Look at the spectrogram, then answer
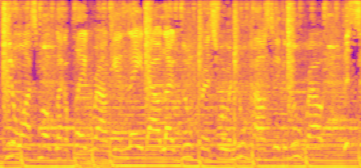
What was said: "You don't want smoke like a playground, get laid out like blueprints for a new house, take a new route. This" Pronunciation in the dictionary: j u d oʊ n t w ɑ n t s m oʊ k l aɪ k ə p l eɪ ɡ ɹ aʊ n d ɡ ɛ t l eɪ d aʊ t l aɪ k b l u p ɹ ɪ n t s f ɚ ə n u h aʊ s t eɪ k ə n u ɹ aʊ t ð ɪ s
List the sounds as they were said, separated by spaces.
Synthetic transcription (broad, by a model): j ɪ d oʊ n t w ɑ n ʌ s m oʊ k l aɪ k ə p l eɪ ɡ ɹ aʊ n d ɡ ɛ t l eɪ d aʊ t l aɪ k b l u p ɹ ɪ n t s f ɚ ə n u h aʊ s t eɪ k ə l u ɹ aʊ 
